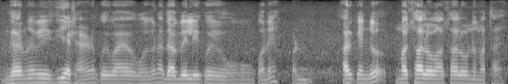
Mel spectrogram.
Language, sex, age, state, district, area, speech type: Sindhi, male, 45-60, Gujarat, Kutch, rural, spontaneous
